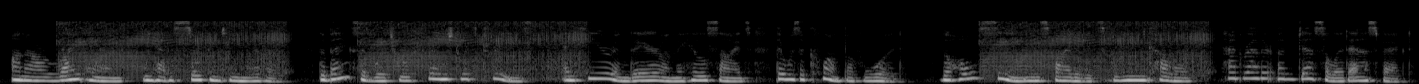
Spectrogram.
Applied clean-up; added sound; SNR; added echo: none; Fart; 17 dB; reverberation time 0.3 s.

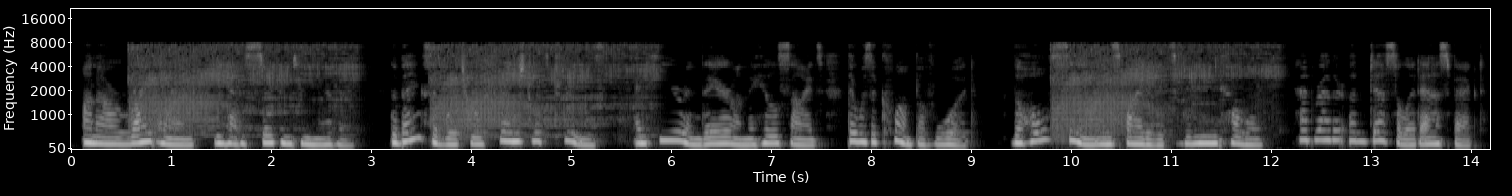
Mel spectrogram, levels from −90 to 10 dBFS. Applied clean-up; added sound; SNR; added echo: classical method WPE with log-MMSE.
